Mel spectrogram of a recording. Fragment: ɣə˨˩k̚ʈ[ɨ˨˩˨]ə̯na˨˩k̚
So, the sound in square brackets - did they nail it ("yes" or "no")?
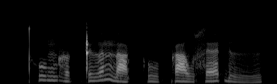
no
